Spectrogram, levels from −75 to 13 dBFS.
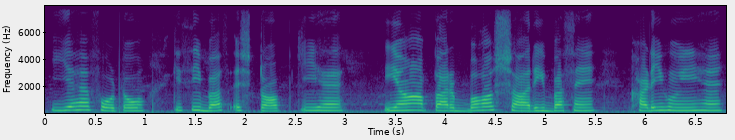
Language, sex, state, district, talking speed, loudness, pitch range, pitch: Hindi, female, Maharashtra, Aurangabad, 130 wpm, -14 LUFS, 220-245 Hz, 235 Hz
